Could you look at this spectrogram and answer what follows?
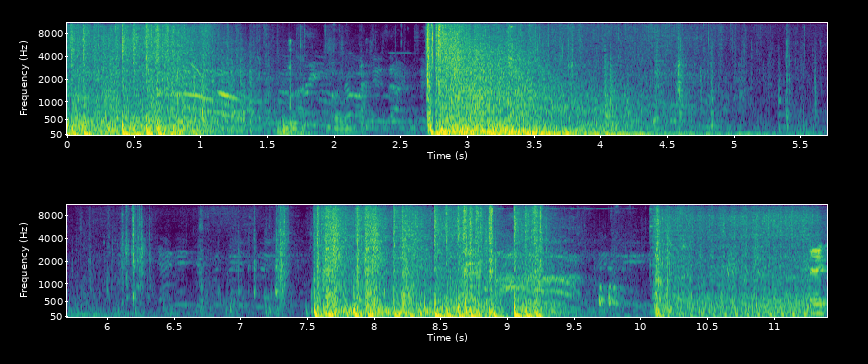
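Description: Gunfire in the video game Rainbow Six Siege, dense bursts of automatic fire and heavy shots with booming impacts, loud and continuous, with players talking over it.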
